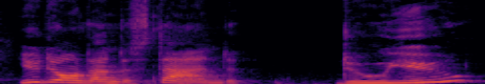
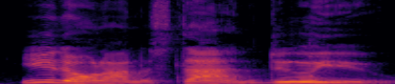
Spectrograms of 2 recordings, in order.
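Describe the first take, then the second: First: The voice rises on the final tag. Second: The voice falls on the final tag. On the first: The speaker genuinely asks whether the listener understands. "I'm just asking you if you understand, yes or no" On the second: The speaker is sure and wants confirmation. "That means I'm pretty sure you don't understand"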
